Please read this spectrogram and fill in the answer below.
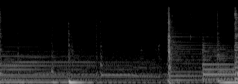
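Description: Acoustic guitar chord notes ringing and slowly fading, played in a percussive style that uses the guitar body like a drum: a low thump on the body about two-thirds of a second in and a sharp tap near the end.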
